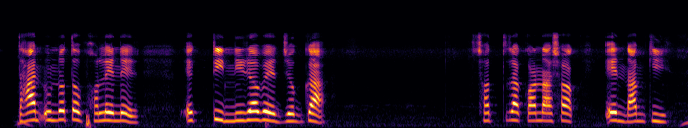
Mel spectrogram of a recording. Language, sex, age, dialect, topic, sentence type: Bengali, female, 18-24, Rajbangshi, agriculture, question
